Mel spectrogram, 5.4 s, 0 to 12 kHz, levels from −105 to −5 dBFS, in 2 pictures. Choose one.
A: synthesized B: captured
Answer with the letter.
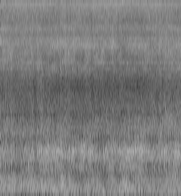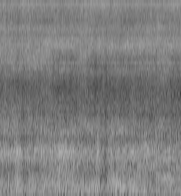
A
